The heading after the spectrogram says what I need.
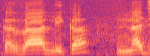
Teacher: یہ جیم میں قلقلہ ہوا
